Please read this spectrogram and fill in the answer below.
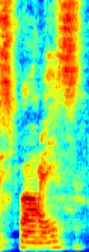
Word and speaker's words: Spurtle: it It's is Spurtle. Spurtle set. It's the same thing, like a turtle, official- but it's Spurtle.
